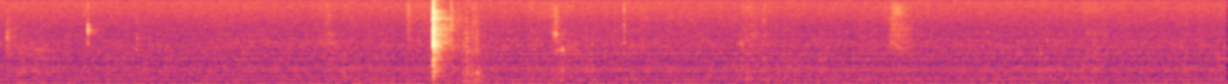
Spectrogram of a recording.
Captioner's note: silence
